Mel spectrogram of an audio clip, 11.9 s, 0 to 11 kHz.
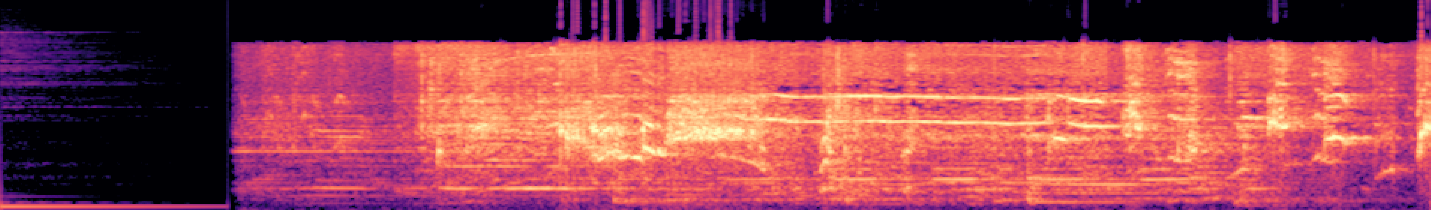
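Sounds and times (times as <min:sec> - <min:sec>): film music: 0:00.0 - 0:11.5
voices: 0:02.2 - 0:11.9.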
